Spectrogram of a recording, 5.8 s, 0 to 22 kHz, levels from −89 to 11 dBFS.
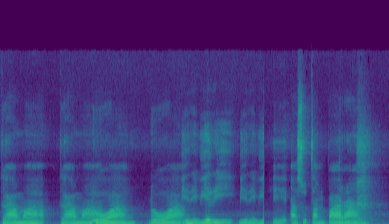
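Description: From 0.90 to 3.96 s there's a doubled audio track: a dry copy about a second behind at similar level, likely a slower capture path.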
